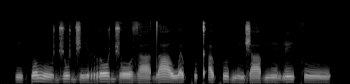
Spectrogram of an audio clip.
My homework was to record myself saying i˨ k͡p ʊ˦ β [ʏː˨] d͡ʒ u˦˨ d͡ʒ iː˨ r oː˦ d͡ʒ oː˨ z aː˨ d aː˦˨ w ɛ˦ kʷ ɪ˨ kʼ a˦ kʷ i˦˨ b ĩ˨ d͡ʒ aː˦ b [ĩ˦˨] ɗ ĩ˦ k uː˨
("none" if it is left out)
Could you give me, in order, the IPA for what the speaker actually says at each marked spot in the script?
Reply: uː˨, ĩ˦˨

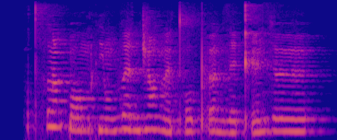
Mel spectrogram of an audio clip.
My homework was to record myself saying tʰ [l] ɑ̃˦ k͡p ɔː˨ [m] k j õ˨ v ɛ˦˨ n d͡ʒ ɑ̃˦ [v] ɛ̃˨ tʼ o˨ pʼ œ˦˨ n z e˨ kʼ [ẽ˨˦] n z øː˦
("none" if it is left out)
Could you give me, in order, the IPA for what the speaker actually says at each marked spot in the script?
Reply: l, m, v, ẽ˨˦

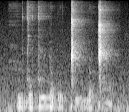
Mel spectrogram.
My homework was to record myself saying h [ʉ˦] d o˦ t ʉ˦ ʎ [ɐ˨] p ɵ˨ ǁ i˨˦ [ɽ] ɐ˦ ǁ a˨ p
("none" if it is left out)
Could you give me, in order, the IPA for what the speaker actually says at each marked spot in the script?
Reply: ʉ˦, ɐ˦, ʎ

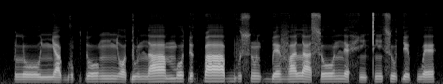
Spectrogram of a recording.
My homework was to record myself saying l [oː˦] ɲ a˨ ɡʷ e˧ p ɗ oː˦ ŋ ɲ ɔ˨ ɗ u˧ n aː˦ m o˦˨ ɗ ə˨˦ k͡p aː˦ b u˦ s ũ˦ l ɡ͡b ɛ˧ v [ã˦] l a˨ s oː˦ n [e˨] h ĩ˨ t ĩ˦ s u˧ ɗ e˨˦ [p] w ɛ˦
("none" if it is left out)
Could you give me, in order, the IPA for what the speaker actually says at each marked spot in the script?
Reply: oː˨, a˦, ɛ˨, p

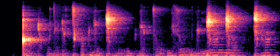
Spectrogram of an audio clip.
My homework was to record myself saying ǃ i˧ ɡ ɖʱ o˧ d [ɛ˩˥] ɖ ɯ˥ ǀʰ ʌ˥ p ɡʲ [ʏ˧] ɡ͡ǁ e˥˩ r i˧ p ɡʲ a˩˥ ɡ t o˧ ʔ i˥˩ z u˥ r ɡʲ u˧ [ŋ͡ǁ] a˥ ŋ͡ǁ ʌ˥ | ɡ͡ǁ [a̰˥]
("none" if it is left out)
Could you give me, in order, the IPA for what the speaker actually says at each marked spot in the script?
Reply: ɛ˩, ɛ˧, ŋ͡ǁ, a˥

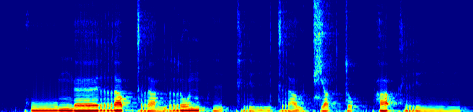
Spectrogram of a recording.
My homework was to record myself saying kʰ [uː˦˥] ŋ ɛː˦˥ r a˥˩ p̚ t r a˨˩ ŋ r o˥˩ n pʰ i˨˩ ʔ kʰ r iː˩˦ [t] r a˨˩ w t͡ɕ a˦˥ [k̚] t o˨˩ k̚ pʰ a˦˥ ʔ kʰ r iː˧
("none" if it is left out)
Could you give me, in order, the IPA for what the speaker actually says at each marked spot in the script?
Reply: uː˦˥, t, k̚

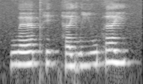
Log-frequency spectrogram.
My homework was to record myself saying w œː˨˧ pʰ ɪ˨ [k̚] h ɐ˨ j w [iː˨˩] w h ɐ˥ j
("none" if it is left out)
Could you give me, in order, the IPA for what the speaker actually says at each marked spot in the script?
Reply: k̚, iː˨˧

